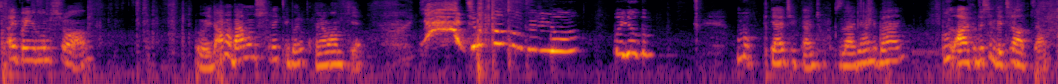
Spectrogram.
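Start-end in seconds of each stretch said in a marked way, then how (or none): 4.2-6.6 very high, slow, loud cooing squeal; gushing squeal. Real, not acted. Showing viewers the bookmark in her book, gushing in a high squeal. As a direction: melt over how cute it is.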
